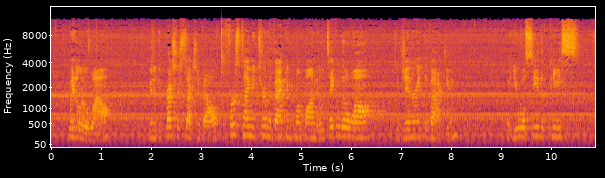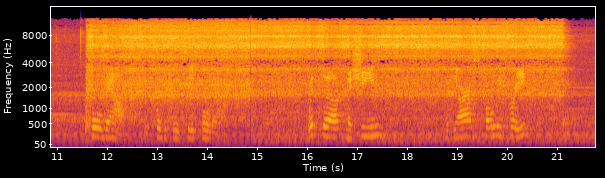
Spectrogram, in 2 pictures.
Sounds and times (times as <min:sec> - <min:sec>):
Speech: 0:00.4 - 0:01.2, 0:02.0 - 0:08.2, 0:09.1 - 0:10.6, 0:11.6 - 0:14.4, 0:16.0 - 0:17.6, 0:18.8 - 0:20.5.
